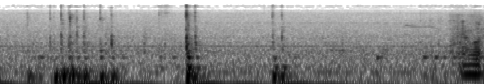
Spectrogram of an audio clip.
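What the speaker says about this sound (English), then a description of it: "so we'll type in expiration date" Keys tapped on a computer keyboard while entering an expiration date into an online payment form: a few quiet, scattered clicks over a low steady room hum, with one sharper keystroke midway and a busier cluster at the end.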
